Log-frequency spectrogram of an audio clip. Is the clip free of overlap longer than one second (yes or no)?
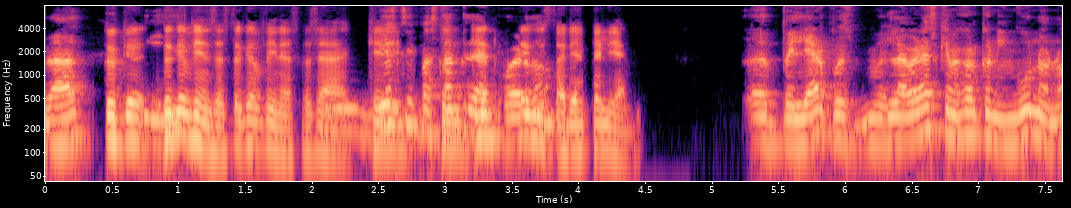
no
